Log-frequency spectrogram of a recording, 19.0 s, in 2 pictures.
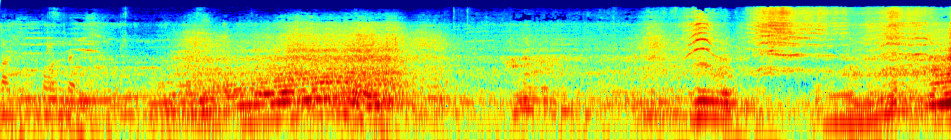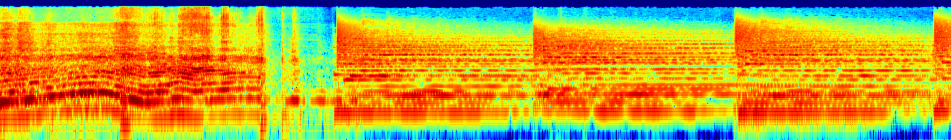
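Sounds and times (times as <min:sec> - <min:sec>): car engine revving: 0:00.0 - 0:19.0
tyre squeal: 0:06.8 - 0:09.9.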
